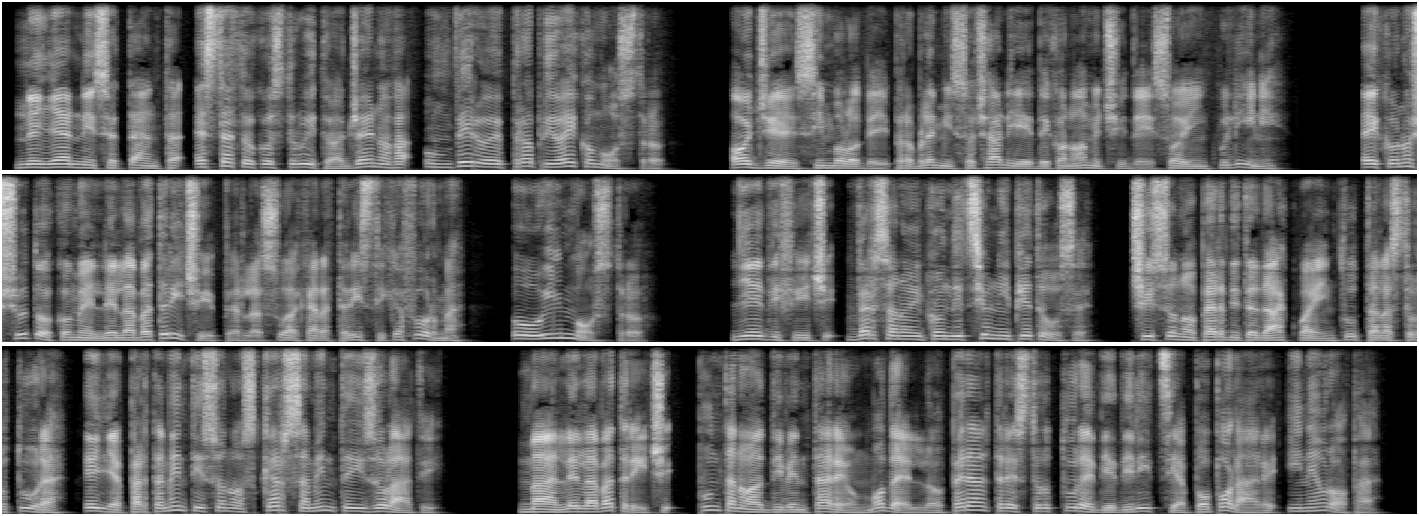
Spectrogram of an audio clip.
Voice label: European Informative Video IT

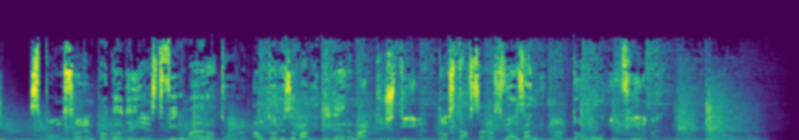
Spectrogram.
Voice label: Sponsorhip Billboard

